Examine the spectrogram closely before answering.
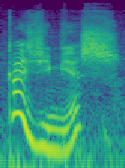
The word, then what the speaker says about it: Kazimierz: There's Kazimierz, if I got that anywhere right pronunciation wise. How do you say it? Fantastic, Kazimierz.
